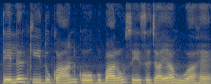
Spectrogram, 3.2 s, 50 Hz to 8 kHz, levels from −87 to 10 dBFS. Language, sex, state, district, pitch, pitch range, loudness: Hindi, female, Punjab, Fazilka, 230 Hz, 215-250 Hz, -16 LUFS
